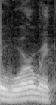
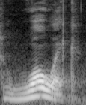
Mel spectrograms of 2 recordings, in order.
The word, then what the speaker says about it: Warwick: and if you say warwick they laugh at you well it's not quite warwick it's wowick wallace's well i'm thinking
